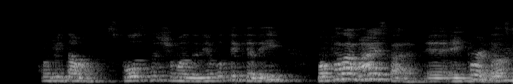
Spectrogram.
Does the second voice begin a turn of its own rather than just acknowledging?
No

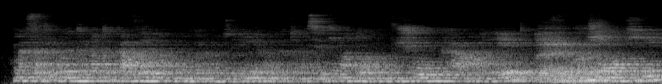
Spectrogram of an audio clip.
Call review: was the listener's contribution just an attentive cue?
Yes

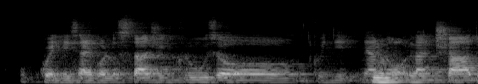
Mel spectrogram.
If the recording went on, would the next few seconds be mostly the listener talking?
No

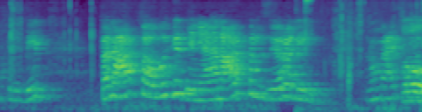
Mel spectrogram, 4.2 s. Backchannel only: Yes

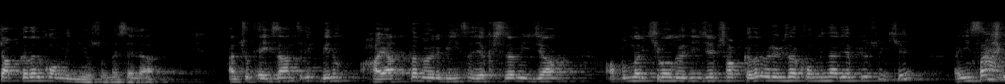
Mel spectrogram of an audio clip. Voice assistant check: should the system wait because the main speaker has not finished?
No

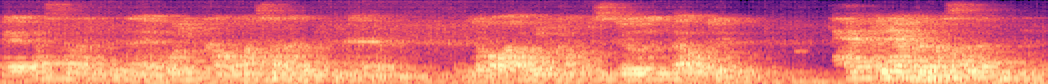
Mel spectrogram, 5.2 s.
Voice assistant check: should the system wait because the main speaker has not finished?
Yes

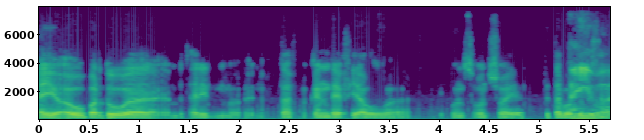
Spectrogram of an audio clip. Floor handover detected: Yes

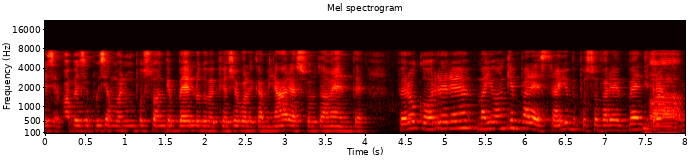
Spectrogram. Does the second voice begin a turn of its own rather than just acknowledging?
No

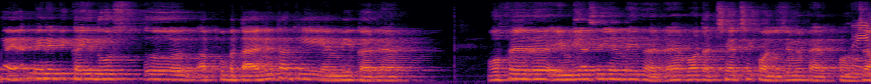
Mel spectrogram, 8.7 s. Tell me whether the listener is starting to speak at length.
Yes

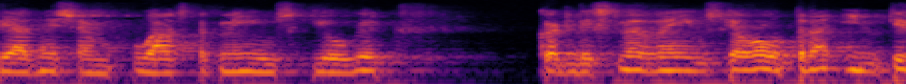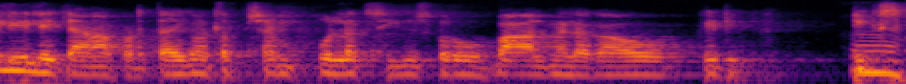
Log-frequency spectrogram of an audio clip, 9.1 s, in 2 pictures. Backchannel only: Yes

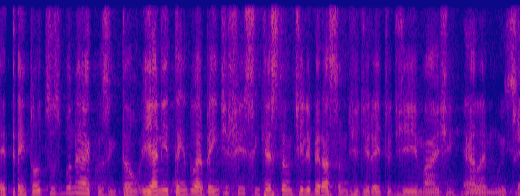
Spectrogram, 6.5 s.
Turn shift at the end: Yes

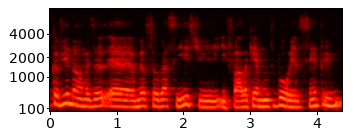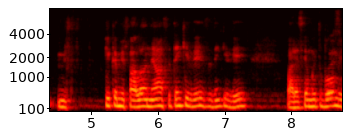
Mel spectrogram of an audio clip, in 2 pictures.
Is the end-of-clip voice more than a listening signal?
Yes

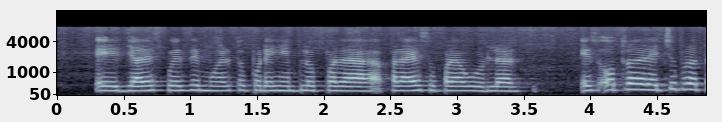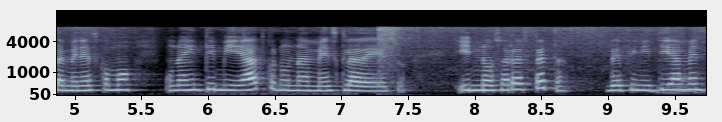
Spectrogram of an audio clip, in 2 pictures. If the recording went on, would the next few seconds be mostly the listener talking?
No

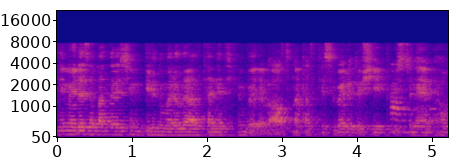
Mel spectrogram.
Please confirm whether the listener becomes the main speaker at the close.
No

